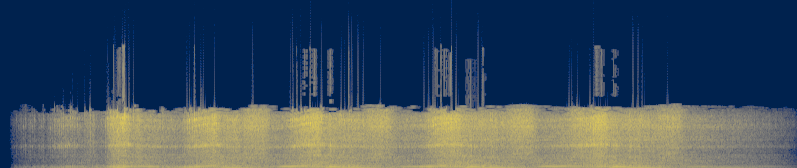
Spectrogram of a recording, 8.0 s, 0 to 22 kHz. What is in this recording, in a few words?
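triumph tr4a throttle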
